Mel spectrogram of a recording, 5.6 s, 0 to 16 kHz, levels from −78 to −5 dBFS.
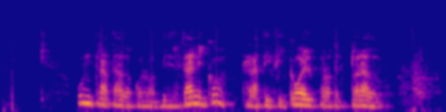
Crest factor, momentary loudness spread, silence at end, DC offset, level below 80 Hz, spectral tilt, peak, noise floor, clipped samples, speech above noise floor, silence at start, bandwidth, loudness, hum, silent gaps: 20 dB; 18 LU; 0.25 s; under 0.1%; -64 dBFS; -8 dB/octave; -14 dBFS; -58 dBFS; under 0.1%; 27 dB; 0.15 s; 7.2 kHz; -32 LUFS; none; none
